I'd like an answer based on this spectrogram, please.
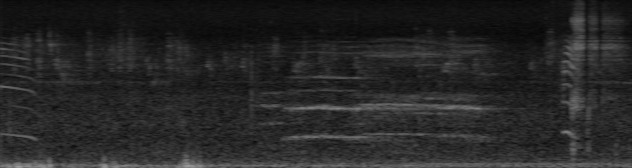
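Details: Pet cat Sweet Bun, meowing at length while her owner fails to understand: a falling meow, then a long steady wail of about two seconds, with a few soft bumps and a hushed room hum.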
